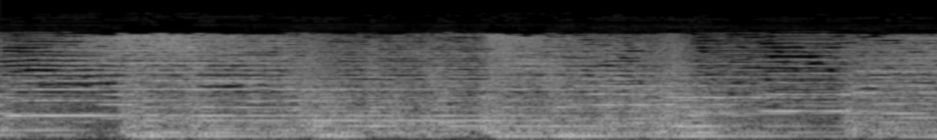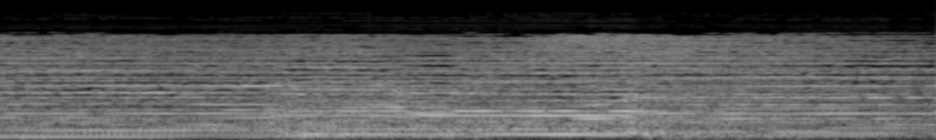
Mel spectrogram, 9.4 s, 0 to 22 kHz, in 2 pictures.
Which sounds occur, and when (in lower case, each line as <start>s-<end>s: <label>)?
0.0s-9.3s: music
